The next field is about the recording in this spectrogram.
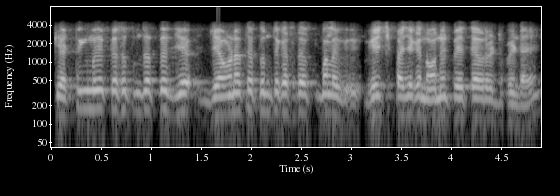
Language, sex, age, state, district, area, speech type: Marathi, male, 45-60, Maharashtra, Raigad, rural, conversation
